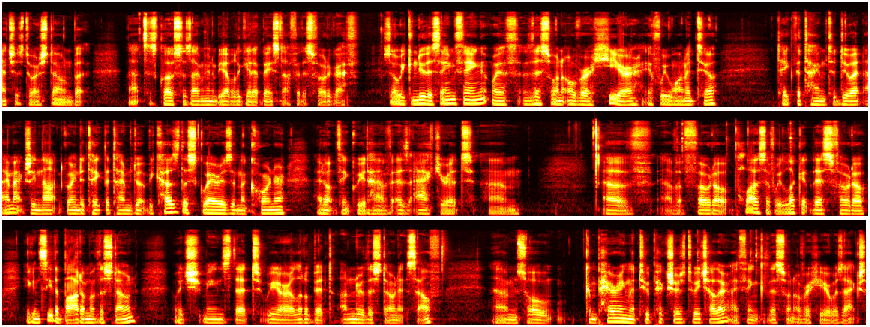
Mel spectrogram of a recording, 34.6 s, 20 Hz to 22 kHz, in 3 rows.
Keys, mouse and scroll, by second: 1.9 scroll up 1, 1.9 click, 5.8 scroll down 1, 18.8 scroll up 1, 20.6 click, 32.5 right click.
